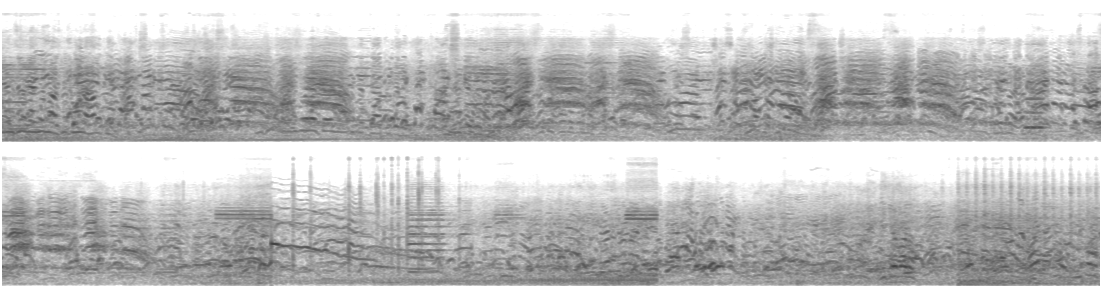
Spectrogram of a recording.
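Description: A crowd clamours outdoors.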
